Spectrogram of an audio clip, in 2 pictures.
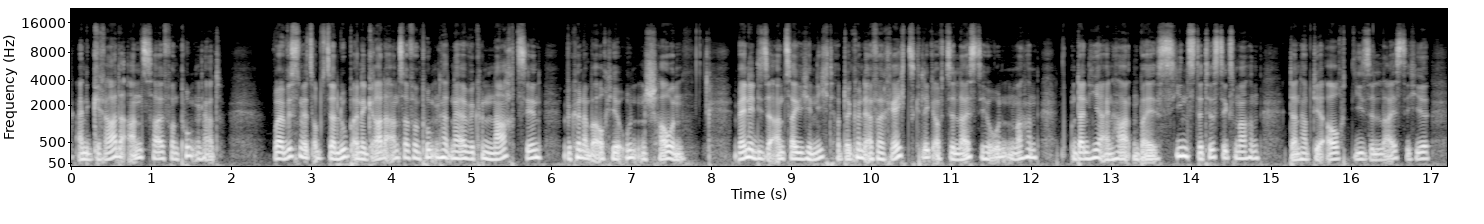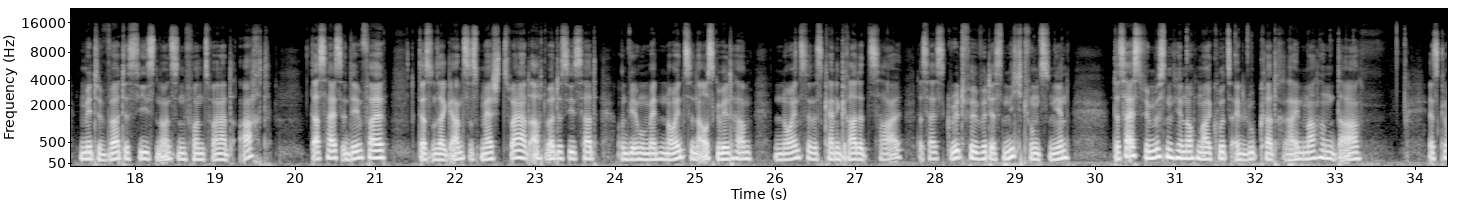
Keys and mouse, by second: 3.8 middle click, 11.2-15.4 right drag, 29.2 middle click.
